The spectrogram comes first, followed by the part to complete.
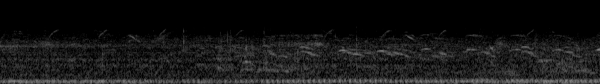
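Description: Many small birds chirping, with short quick calls scattered throughout, over a steady low rumble.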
